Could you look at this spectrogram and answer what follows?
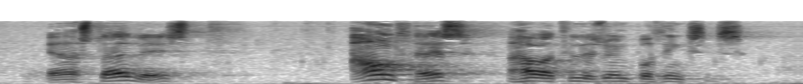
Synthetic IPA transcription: ɛðast̪œðvɪst̪ | aːwnθɛsahaːvat̪ʰɪlvɛsʏmpowθiŋksɪns

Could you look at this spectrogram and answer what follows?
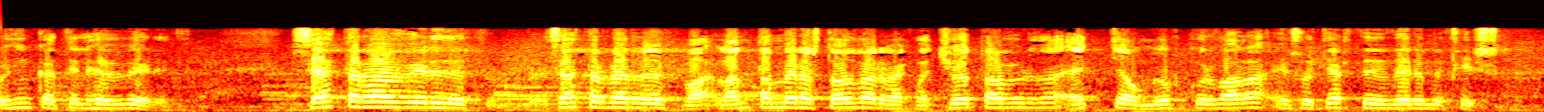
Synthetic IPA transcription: ɔhiŋkat̪ʰɪlhɛvɪvɛːɾɪ̰ð | sɛht̪ːaɾ̥havɪvɛːɾɪðʏhpθɛht̪ːaɾvɛɾðaʏhpalant̪amɛjɾast̪œðvaɾvɛknacʰœːt̪avʏɾðaʔɛcːɪawmjowl̥kʏɾvaːɾaʔḛjnsɔcɛr̥t̪hɛvɪvɛːɾɪðmɛðfɪsk

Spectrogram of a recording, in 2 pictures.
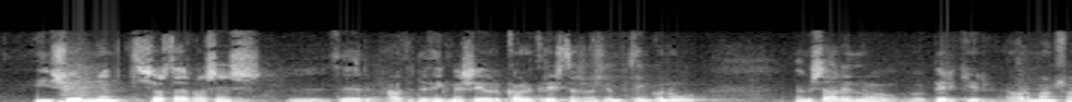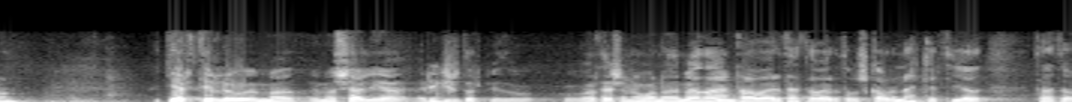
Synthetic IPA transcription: isœːlʏnemt̪sjawst̪aɣspʰlasɪnsθeɾhawht̪ʰɪlt̪ɪθiŋkmɛnseːɣʏɾʏkʰawɾɪkʰɾɪst̪jansɔnsɛmt̪ʰeŋkʏnu | ʏmsaːlɪnɔɣɔɣpɪɾcɪɾawɾmansɔn | cɛr̥t̪ʰːɪlːœɣʏmaðʏmaðsɛljaɾiːcɪst̪ɔɾpɪðɔɣ | ɔɣvaɾ̥θɛsːanoːwanaðɪmɛðaɛnθaðvajɾɪθɛht̪avajɾɪθaskaːwɾanɛhcɛ̥ɾ̥t̪θiað | θaht̪

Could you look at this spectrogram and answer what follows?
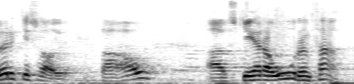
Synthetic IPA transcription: œɾcɪsvaːwðʏθaðaw | a̰ðscɛːɾauːɾʏmθað

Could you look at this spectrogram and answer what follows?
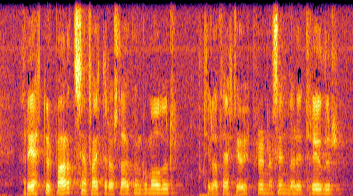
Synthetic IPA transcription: rjɛht̪ʏɾpaɾt̪sɛmfajht̪ɪɾawst̪aɣkœɥŋkʏmoːwðʏɾ̥ | t̪ʰɪlaðθɛhcɪaʏhpɾʏnasɪnːvɛɾðɪt̪ʰɾɪːɣðʏɾ̥

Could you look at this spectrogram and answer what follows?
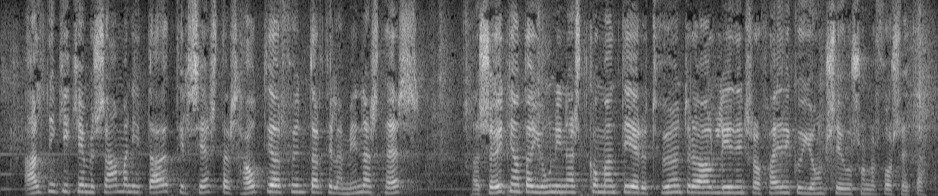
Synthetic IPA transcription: alt̪iɲcɪcʰɛːmʏ̥saːmanit̪aːɣt̪ʰɪlsjɛr̥st̪aɣshaːwt̪ʰiːðaɾ̥fʏnt̪aɾ̥t̪ʰɪlaðmɪnːast̪θɛs | aðsœːɥt̪jawnt̪ajuːninajst̪̚kʰɔːmant̪ɪɛɾʏt̪ʰvœːhʏnt̪ɾʏaːwɾlɪːðɪnfɾawfaːjðiŋkʏjownsɪːɣʏ̥sɔnaɾ̥fɔr̥sɛjt̪a

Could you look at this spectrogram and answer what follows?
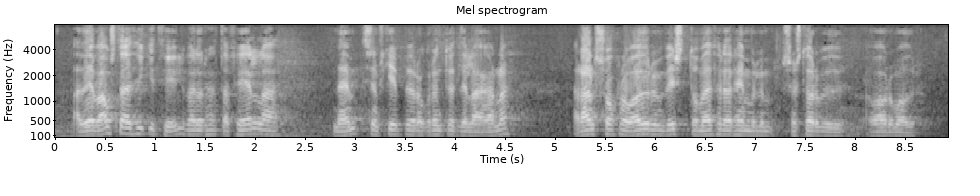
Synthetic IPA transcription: a̰ðɛavaːwst̪aːjðɪθiːcɪt̪ʰɪlvɛɾðʏɾ̥haht̪aðfɛːlanɛmt̪sɛmscɪːpʏðʏɾawkɾœnt̪vɛt̪lɪlaːɣanːa | rʔansɔwhkɾawœðɾʏmvɪst̪ɔɣmɛðfɛɾðaɾheːjmɪlʏmsɛmst̪ɔɾvʏðʏa̰waːwɾʏmaːwðʏɾ̥

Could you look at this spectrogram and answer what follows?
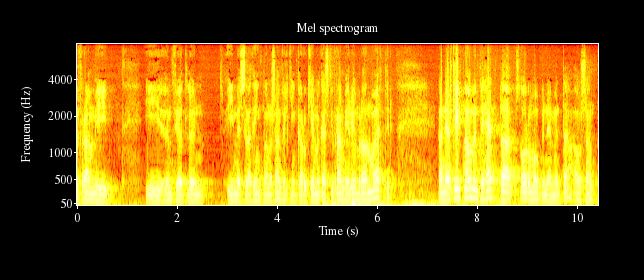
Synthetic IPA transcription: fɾamːi | iʏmfjœt̪lʏn | iːmɪsɾaθiŋkmanːasamfɛlciŋkaɾɔɣcʰɛːmʏkʰanscɪfɾamːçɛɾiʏmɾaːðanʏmaɛft̪ɪɾ̥ | θanːɛɣast̪liht̪naːwmʏnt̪ɪɦɛn̥t̪ast̪oːwɾʏmhowpɪnɛːmɪnt̪aaːwsam̥t̪

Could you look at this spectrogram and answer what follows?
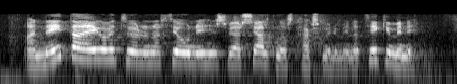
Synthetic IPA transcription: aðneːjt̪aðeɣavɪðt̪ʰœːlʏnːaɾ̥θjoːwnɪhɪnsvɛːðaɾ̥sjalt̪nast̪haxsmʏnʏmhɪnːat̪ʰɛːcʏmɪnːɪ

